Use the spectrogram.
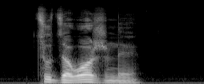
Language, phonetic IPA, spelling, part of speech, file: Polish, [ˌt͡sud͡zɔˈwɔʒnɨ], cudzołożny, adjective, Pl-cudzołożny.ogg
